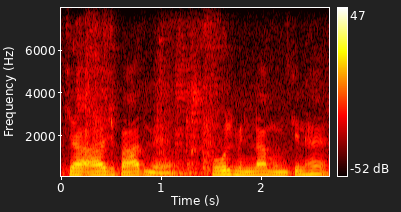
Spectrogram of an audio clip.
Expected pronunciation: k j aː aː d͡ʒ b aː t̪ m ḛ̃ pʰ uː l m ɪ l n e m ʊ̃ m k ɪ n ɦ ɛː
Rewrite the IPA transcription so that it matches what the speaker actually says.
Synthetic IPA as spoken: k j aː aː d͡ʒ b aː d̪ m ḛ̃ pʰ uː l m ɪ l n a m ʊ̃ m k ɪ n ɦ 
